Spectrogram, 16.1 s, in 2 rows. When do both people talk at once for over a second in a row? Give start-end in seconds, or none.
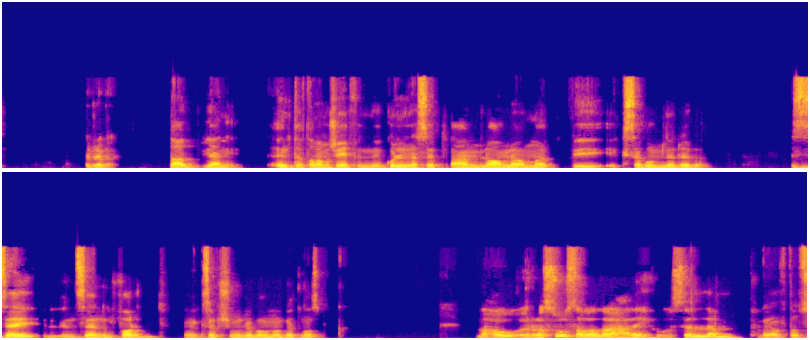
none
